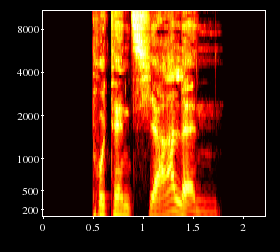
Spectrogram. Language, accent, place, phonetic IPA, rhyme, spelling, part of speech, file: German, Germany, Berlin, [potɛnˈt͡si̯aːlən], -aːlən, Potentialen, noun, De-Potentialen.ogg
- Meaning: dative plural of Potential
